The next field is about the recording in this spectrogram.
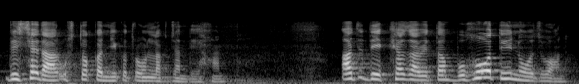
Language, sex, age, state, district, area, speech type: Punjabi, female, 60+, Punjab, Tarn Taran, urban, spontaneous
